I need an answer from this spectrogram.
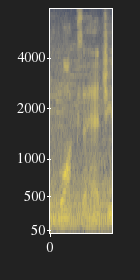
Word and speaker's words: Waxahachie: I think it's properly pronounced Waxahachie though.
